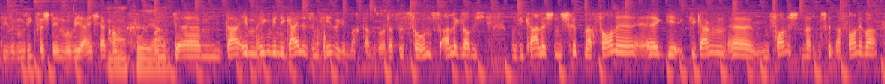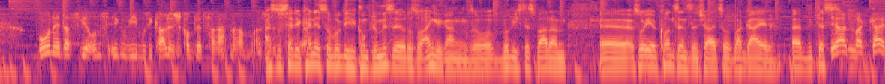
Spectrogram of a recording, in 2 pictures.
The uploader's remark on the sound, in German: am Telefon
